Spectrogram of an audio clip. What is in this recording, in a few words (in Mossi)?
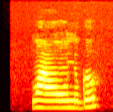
"wãoongo", moore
